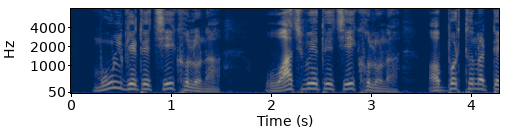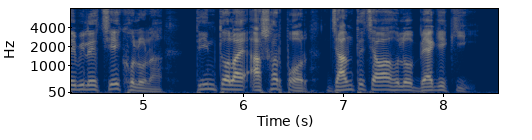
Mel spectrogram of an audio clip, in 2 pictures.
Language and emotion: Bengali, neutral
